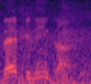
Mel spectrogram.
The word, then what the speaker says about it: Zé Pilintra: Zé Pilintra.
